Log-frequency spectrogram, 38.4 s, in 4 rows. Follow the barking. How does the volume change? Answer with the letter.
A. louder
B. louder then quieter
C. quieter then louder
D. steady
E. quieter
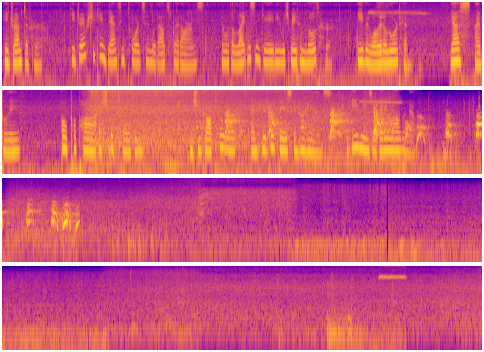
A.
